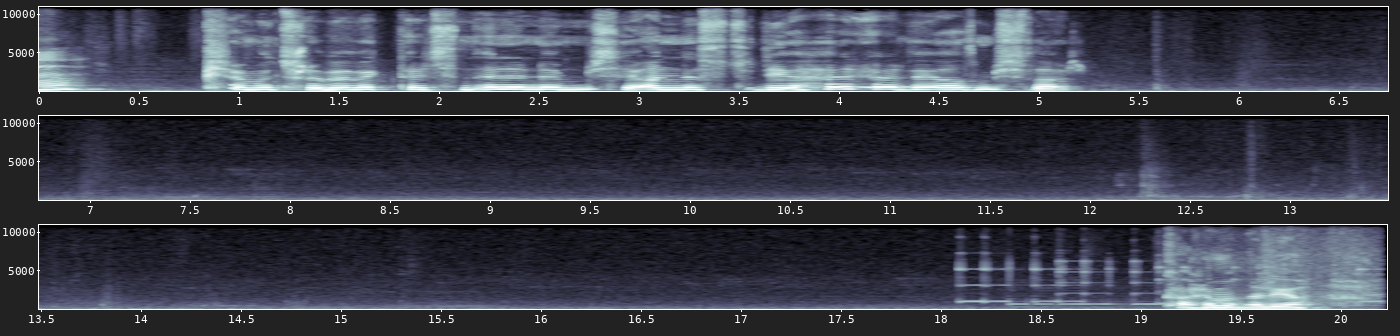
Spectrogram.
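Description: A young woman speaks in a soft, emotional voice close by.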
